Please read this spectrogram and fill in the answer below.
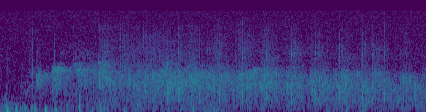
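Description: Faint applause from a small group of people. Individual claps stand out within it, and it fades away near the end.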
